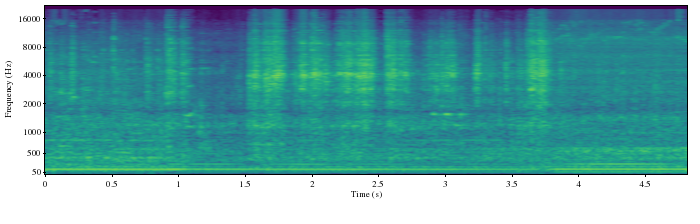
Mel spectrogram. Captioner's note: auger rattling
